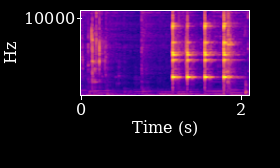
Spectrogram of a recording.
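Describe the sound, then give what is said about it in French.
A spoon clinks against a glass while stirring sugar and pressed lime at the bottom for a crushed-ice mint and rum cocktail. Softer taps lead into four sharp, bright, ringing clinks in a fairly even rhythm. “D'abord, on verse le sucre au fond du verre. On presse un morceau de citron et on mélange.”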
